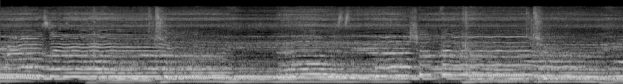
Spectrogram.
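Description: Male a cappella vocal group singing a Christian song in close harmony, sustained chords over a deep bass line that steps to a new note every second or so.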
